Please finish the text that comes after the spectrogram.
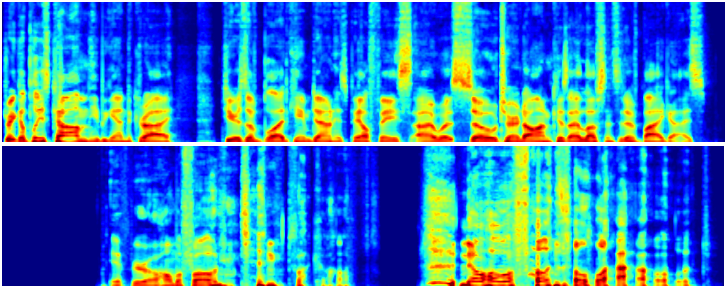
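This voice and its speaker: A man's voice: mid-range voice, a bit bright. Sardonic man reading a story aloud. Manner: deliberately reads out misspellings, sardonic. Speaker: host reading fan fiction aloud. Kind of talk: comic dramatic reading with mocking asides.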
